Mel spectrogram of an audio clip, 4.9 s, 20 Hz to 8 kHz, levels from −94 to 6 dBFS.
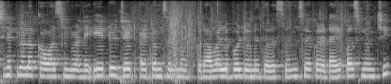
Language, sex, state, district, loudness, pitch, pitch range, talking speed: Telugu, female, Andhra Pradesh, Annamaya, -15 LUFS, 205 Hz, 195-210 Hz, 185 wpm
